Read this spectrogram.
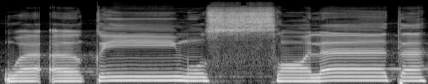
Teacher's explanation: Huruf la kita panjangkan 2 harokat karena terdapat alif kecil di atasnya, dan huruf wawunya di depan ini tidak dibaca ya, atau tidak dianggap.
